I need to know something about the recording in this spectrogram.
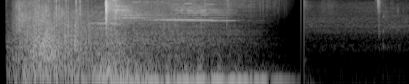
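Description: Flames roar up with a loud whoosh.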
